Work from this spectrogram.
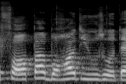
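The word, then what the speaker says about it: faux pas: इसका प्रोनाउंसिएशन होता है फॉपा, एक्स की प्रोनाउंसिएशन नहीं होती है, फॉपा है ये, ठीक है।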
